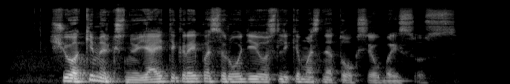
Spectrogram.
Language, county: Lithuanian, Marijampolė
